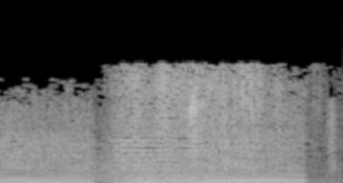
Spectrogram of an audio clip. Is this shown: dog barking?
no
